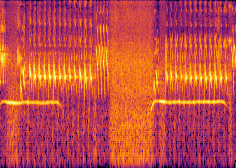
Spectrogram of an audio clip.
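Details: Asian pied starling, a Javanese bird, singing a full mimicked repertoire of other birds: a long steady whistle followed by rapid pulsed buzzy trills, a pause, then the whistle and trill sequence again.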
